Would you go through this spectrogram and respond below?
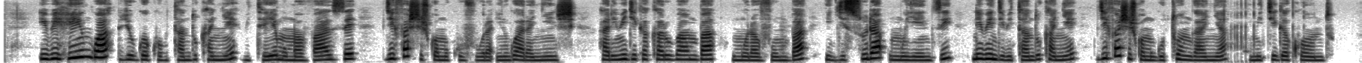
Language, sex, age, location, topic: Kinyarwanda, female, 25-35, Huye, health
